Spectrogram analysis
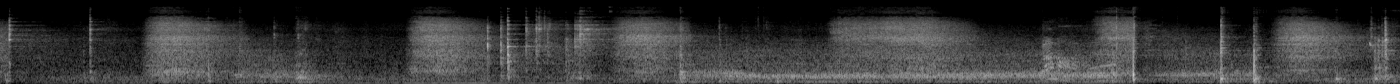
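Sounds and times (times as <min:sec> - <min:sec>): air hissing: 0:01.4 - 0:02.4, 0:04.0 - 0:05.0, 0:06.0 - 0:07.2, 0:08.2 - 0:10.1, 0:10.9 - 0:11.8, 0:12.5 - 0:13.8.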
